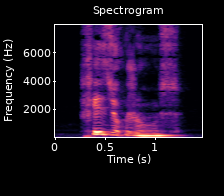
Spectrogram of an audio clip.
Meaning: resurgence, revival
- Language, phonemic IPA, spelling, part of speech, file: French, /ʁe.zyʁ.ʒɑ̃s/, résurgence, noun, LL-Q150 (fra)-résurgence.wav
